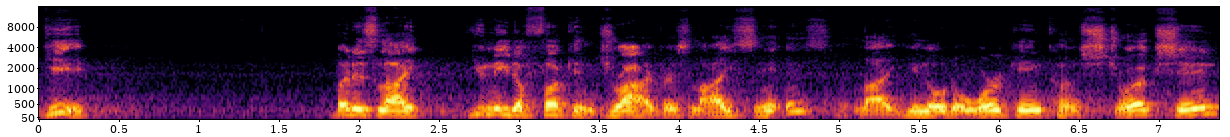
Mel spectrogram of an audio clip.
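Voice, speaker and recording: This man's voice sits fairly high in pitch, with ordinary pitch variation. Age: 30s. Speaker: vlogger. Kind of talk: personal rant vlog. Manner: casual, profane, rambling delivery.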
